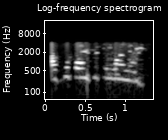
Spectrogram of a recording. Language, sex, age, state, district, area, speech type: Urdu, female, 30-45, Uttar Pradesh, Rampur, urban, conversation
